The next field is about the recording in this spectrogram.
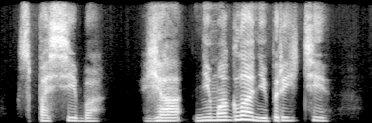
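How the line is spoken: Whispered against lips. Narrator (Russian): прошептала ему в губы

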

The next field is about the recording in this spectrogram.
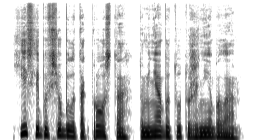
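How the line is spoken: Smiling, not very cheerful. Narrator (Russian): улыбнулась, но вышло это как-то не особо весело

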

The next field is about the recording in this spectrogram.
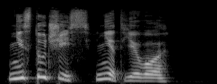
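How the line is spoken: Stern neighbor. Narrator (Russian): Строго говорит соседка

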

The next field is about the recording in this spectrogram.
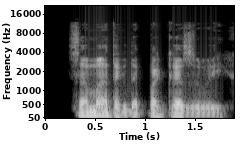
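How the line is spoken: Snort. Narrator (Russian): хмыкнул Гинзо

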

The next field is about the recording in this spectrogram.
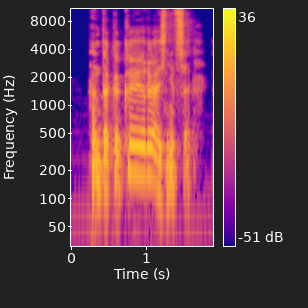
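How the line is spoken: Laughing. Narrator (Russian): рассмеялся Валера

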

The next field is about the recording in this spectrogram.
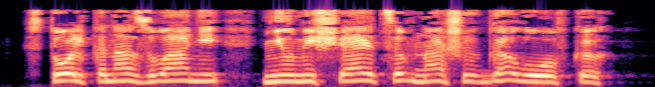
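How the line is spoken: Squeaky chorus of goslings. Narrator (Russian): запищали гусята

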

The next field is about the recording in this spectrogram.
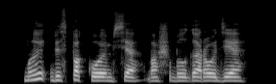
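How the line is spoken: Deep bass voice. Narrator (Russian): басил он

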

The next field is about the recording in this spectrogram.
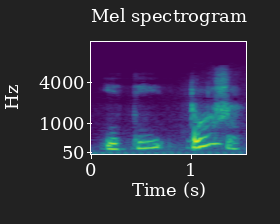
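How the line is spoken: Whisper. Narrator (Russian): шепнула она

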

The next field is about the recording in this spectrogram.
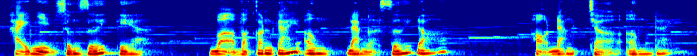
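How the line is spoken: Sweet voice. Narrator (Vietnamese): Mây ... nói bằng giọng ngọt ngào

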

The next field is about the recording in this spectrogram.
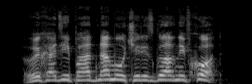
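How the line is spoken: Barked. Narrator (Russian): рявкнул Яран

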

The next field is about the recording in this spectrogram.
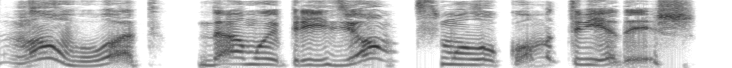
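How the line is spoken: Laughing. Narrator (Russian): рассмеялась Елизавета

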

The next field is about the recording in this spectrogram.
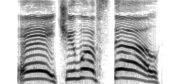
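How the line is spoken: Coachman shouting. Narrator (Russian): крикнул кучер

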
